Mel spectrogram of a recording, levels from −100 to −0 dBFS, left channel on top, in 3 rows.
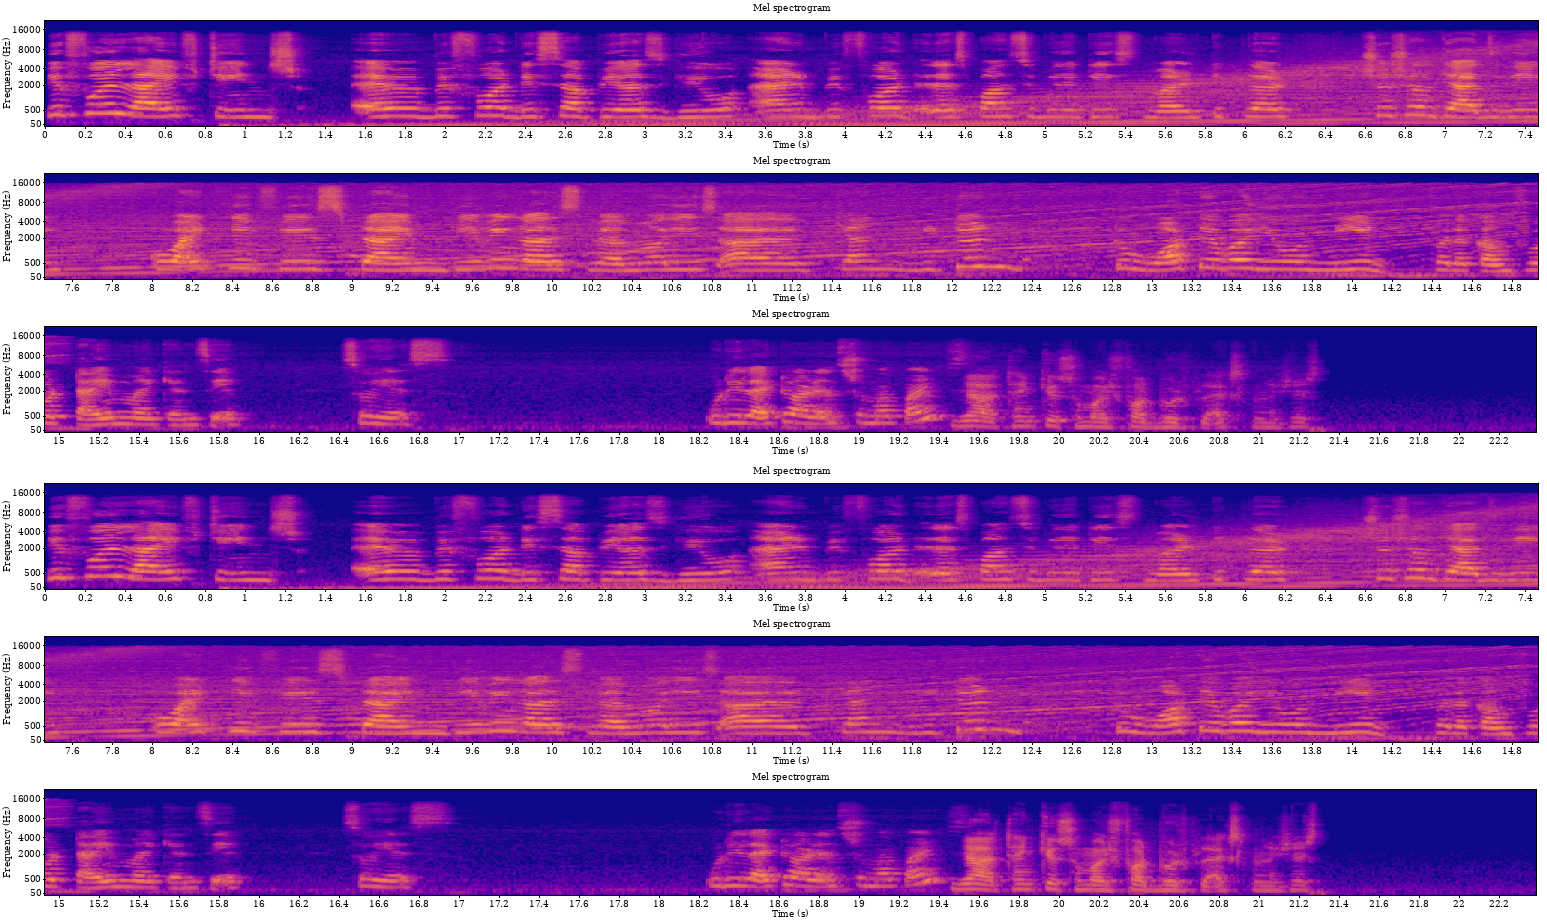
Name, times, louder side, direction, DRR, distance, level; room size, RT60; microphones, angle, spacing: voice 1, 0.0-1.3 1.5-7.6 8.0-12.4 12.8-15.9 16.5-16.7 18.2-19.4, left 3 dB, 30° left, 0.8 m, -33 dB
sound 1, 0.9-15.1, left 1 dB, 5° left, 1.5 m, -46 dB
voice 2, 19.4-21.3, right 5 dB, 40° right, 0.5 m, -40 dB
5.3 x 2.7 x 2.7 m
head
